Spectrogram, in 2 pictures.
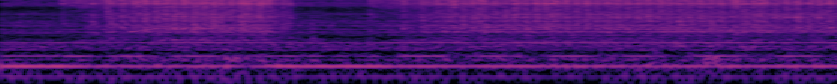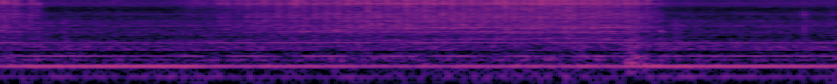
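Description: A sewing machine runs steadily and close up while stitching a Christmas cushion, with a continuous motor hum and needle chatter in a few long stretches broken by brief dips.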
